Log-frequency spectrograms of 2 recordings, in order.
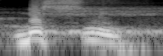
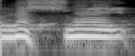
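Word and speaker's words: بسم: Nah, dia bacanya bismi pakai sod. Padahal mestinya baca sin, bismi pakai sin, bismi.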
